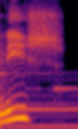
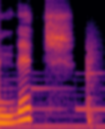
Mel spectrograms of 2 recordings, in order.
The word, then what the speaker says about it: niche: that's not too bad choose your Niche or Niche depending on how you want to pronounce it I switch back and forth depending on the context honestly choose a niche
